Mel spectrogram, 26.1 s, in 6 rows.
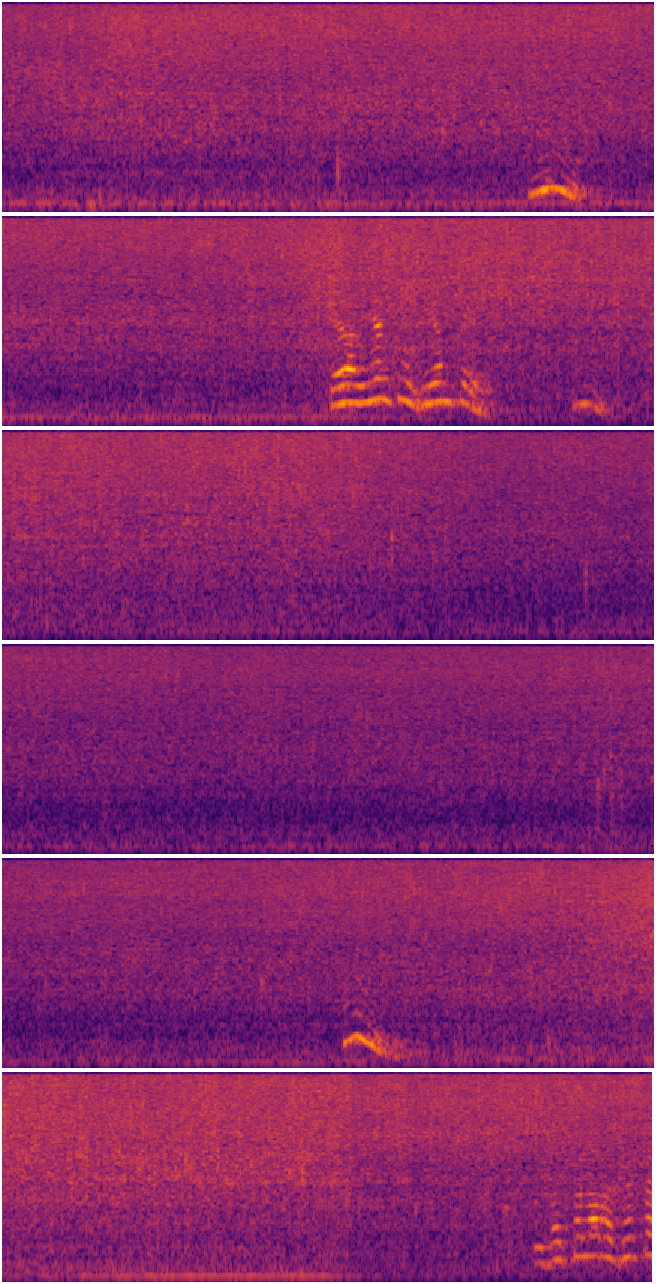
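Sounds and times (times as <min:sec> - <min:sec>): chicken deep-frying in oil: 0:00.0 - 0:26.0.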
